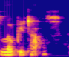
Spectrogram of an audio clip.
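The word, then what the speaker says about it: L'Hôpital: learn how to use l'hopital's rule which you may see it's spelled with an S but without a nuts that S is silent it's named after the French mathematician that came up with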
